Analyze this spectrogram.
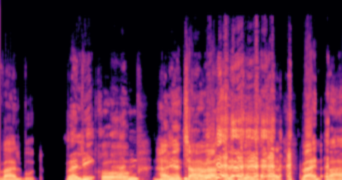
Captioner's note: laughs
